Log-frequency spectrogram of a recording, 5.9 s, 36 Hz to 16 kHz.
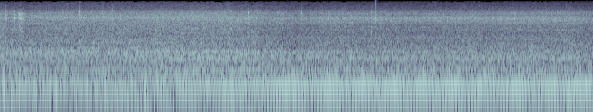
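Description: Engine and propeller of a 1960 Cessna 210, heard from inside the cabin, running steadily as the plane moves on the ground. About two seconds in, the engine note steadies and grows slightly louder.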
